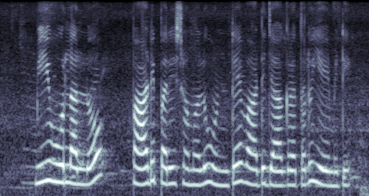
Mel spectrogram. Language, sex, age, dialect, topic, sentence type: Telugu, female, 18-24, Southern, agriculture, question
